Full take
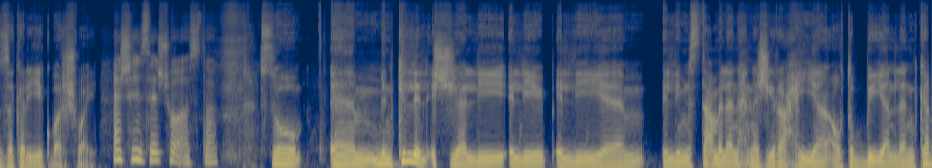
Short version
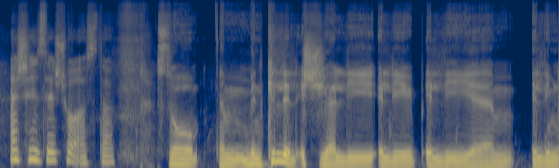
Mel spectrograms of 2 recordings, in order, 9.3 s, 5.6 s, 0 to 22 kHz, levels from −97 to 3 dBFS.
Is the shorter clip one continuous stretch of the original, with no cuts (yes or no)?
no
